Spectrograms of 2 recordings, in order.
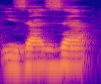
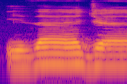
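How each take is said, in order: First: Both consonants are pronounced as z. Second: The first consonant is z, the second j. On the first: The speaker calls it wrong. "ada yang baca izaza" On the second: The speaker calls it right. "pakai huruf j, ja"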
